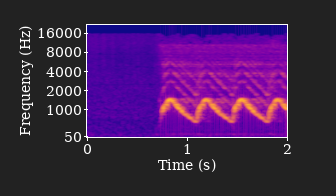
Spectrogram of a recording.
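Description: Siren sound effect played loud through speakers, starting under a second in: a fast yelp, the pitch rising sharply and falling back nearly three times a second.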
